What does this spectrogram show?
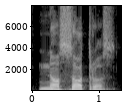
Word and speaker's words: nosotros: The plural form we translates to nosotros for males and nosotras for females.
